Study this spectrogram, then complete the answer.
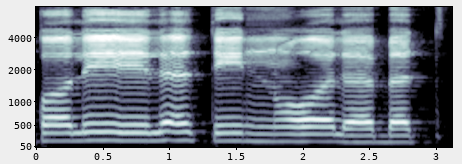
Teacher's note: لی یا مدہ ہے، ایک الف کے برابر کھینچ کر پڑھیں گے۔ تنوین کے بعد غین آیا ہے، اظہار حلقی ہوگا، گنہ نہیں کریں گے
